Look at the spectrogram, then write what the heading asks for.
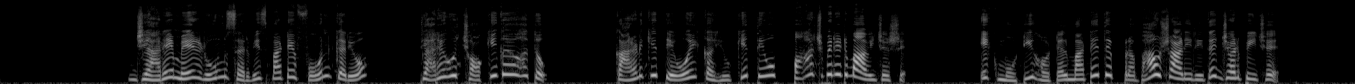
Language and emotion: Gujarati, surprised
